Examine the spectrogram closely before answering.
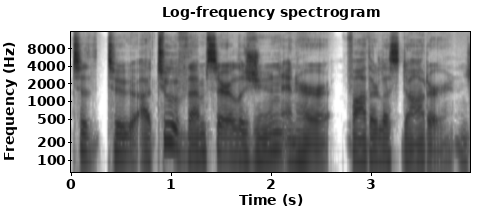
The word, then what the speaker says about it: Lejeune: It was signed by a friend of mine, Sarah Lejeune.'" Is that how you're pronouncing it? Yeah. It's French.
